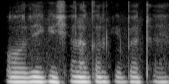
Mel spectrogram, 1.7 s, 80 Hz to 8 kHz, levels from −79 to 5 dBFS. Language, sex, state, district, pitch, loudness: Hindi, female, Delhi, New Delhi, 165 Hz, -14 LUFS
